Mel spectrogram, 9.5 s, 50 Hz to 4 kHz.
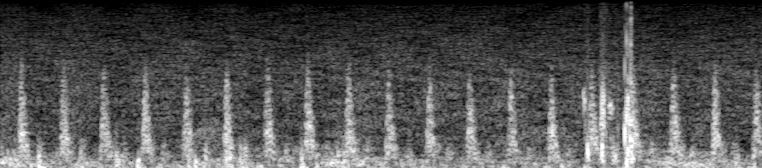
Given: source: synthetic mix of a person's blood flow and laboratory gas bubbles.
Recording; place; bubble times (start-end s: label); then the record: Doppler ultrasound of blood flow; subclavian vein
7.27-7.40 s: bubbles
7.48-7.95 s: bubbles
From the record:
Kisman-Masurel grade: 213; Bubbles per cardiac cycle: several, 3 to 8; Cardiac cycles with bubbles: 1 to 10%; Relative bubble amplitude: loud (0.450 to 0.775); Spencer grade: 1 (occasional bubble signal discernible with the cardiac motion signal, with majority of cardiac periods free of bubbles); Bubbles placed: anywhere in the cardiac cycle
